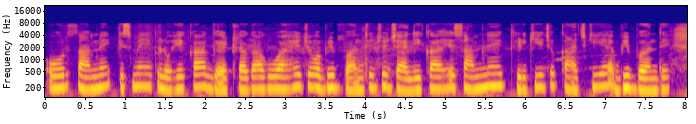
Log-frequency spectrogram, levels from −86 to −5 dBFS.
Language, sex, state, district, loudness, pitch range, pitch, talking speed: Hindi, female, Haryana, Rohtak, -17 LUFS, 185-215 Hz, 200 Hz, 210 wpm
